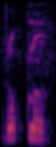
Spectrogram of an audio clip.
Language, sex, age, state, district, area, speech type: Nepali, female, 60+, West Bengal, Kalimpong, rural, read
